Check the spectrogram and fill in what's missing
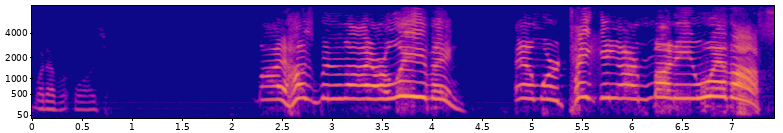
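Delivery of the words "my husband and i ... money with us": very high, very loud, shrill, slow scream. Retelling how a woman at church screamed at the pastor: imitating a woman screaming. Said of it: "she's screaming at the pastor".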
